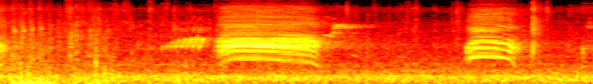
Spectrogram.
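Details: One long, harsh caw followed by a shorter one, from crows contesting food with wild birds, over a soft low rumble.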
